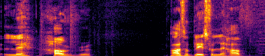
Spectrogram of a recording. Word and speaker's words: Le Havre: In France, we would say it as Le Havre. He plays for a team called Le Havre.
